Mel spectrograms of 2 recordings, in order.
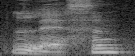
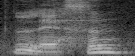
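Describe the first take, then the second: Both takes have the same delivery.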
